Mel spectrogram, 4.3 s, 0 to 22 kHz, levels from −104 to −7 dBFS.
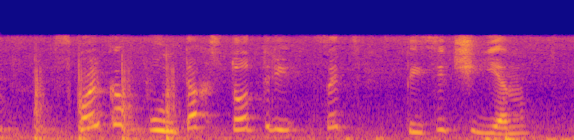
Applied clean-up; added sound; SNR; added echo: none; Bird vocalization, bird call, bird song + Knock; 8 dB; none.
